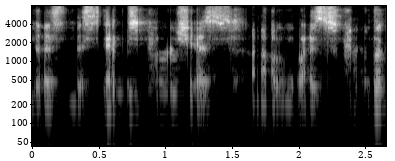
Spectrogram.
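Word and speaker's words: Symmes: Anna Harrison's maiden name I always wondered if it was Sims or Sims but it is Sims correct yes that's correct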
